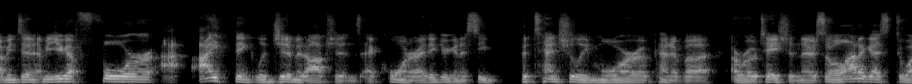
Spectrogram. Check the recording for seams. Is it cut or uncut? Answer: cut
